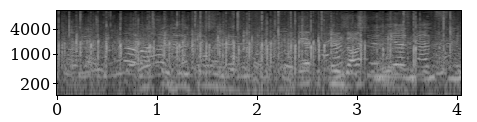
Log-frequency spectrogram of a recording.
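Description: A small crowd claps hands.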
